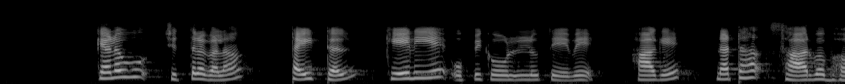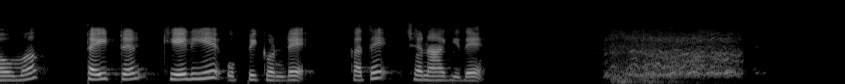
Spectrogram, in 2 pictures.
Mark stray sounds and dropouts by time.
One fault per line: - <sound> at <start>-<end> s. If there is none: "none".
- laugh at 14.4-15.9 s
